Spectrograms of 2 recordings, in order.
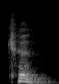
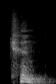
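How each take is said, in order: First: The word has a weak, reduced vowel. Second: The same.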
